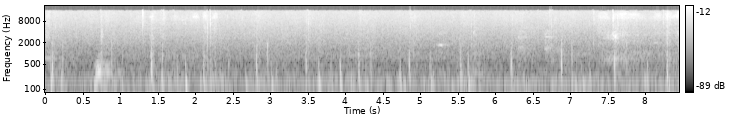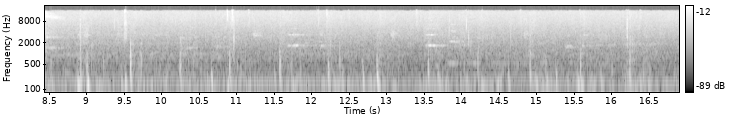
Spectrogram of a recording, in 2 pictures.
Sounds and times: walking 0:00.0 - 0:16.9

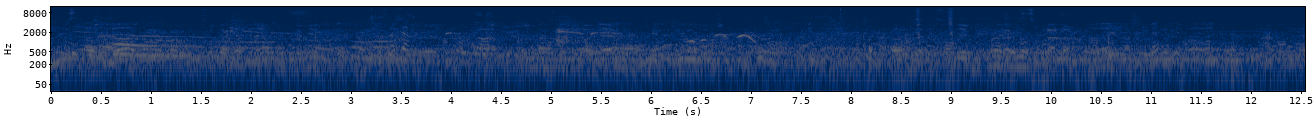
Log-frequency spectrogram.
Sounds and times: people 0:00.0 - 0:12.5

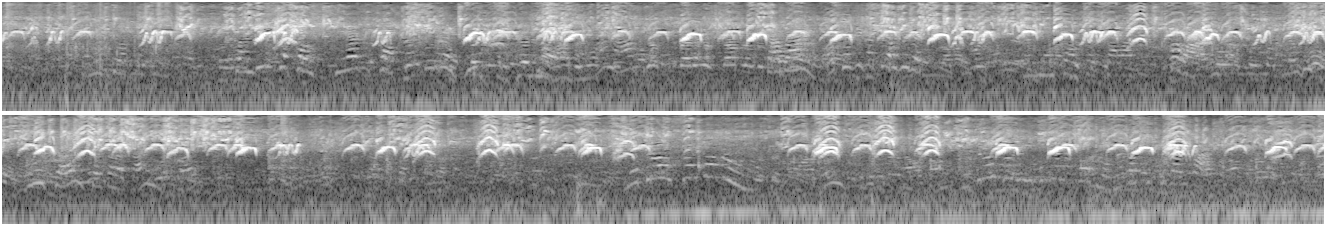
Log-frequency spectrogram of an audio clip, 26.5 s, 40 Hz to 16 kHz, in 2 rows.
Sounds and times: high pitched birds in foreground 0:00.0 - 0:26.4
human voices in the background 0:00.0 - 0:26.4
other birds 0:00.0 - 0:26.4

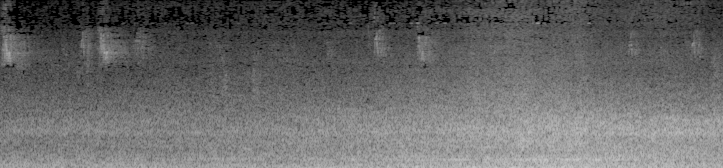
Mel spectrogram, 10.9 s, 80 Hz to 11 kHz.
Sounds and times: birds 0:00.0 - 0:07.0
traffic 0:00.0 - 0:10.8
birds 0:07.8 - 0:10.8

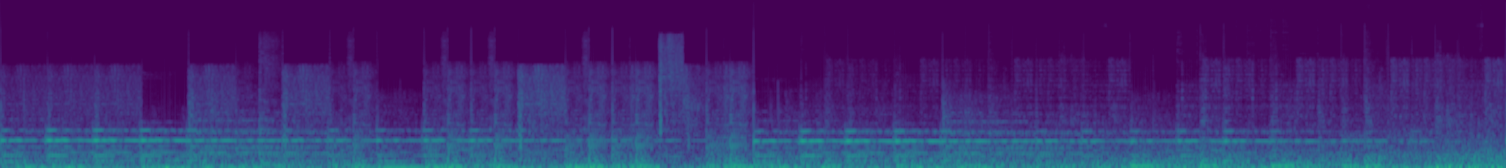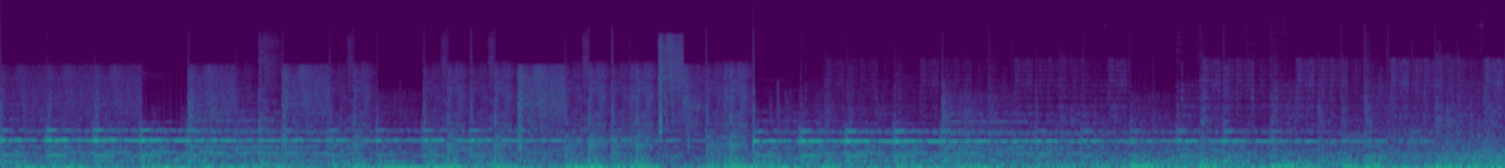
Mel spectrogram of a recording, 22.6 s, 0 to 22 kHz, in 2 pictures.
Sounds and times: Drum Loop 0:03.3 - 0:11.3
Drum Loop 0:15.6 - 0:22.5

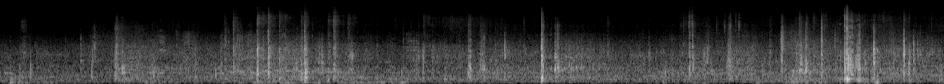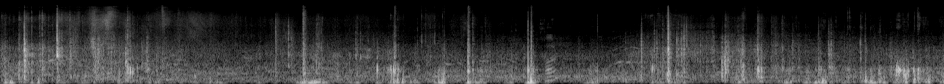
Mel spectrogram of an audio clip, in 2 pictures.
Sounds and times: skateboard rolls past 0:00.1 - 0:18.8

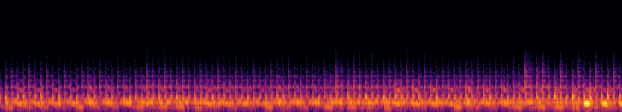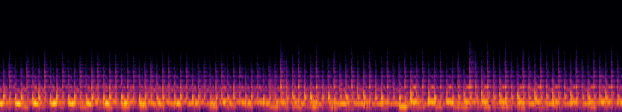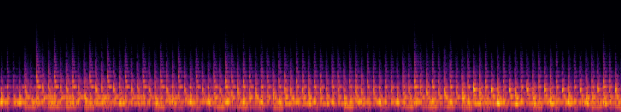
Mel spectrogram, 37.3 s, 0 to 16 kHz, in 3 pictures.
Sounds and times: synth 0:07.6 - 0:37.3

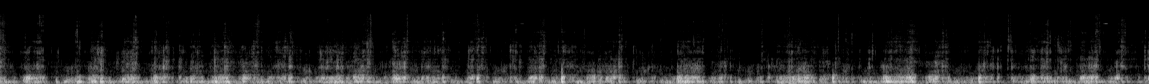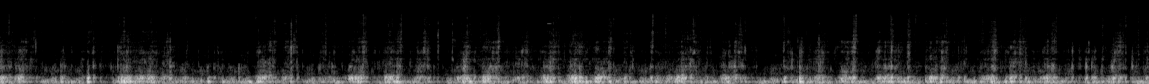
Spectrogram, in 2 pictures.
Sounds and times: geothermal mud boiling, bubbling 0:00.0 - 0:22.9

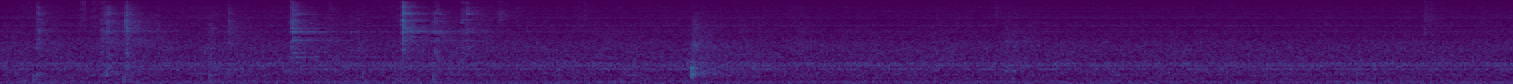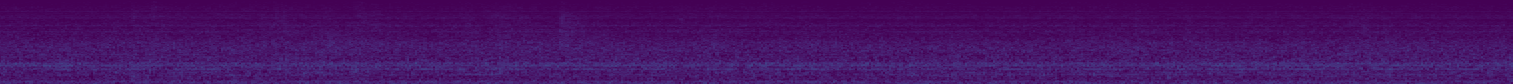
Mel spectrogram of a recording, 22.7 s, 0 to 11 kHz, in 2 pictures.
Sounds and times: activation of two exhaust fans 0:00.0 - 0:04.3

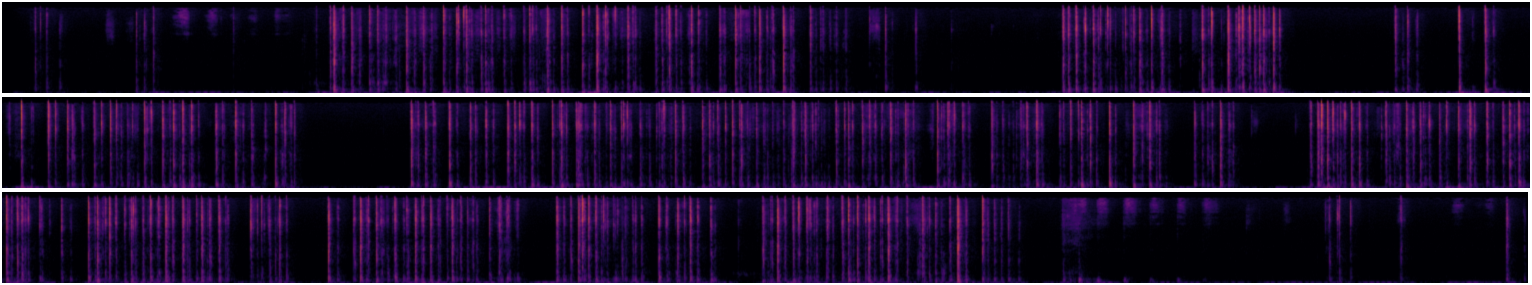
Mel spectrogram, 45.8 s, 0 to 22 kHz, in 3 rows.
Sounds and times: Using Trackpad on MacBook Pro 0:00.2 - 0:13.0
Typing 0:03.2 - 0:09.0
Typing 0:10.6 - 0:12.9
Using Trackpad on MacBook Pro 0:13.9 - 0:18.4
Typing 0:13.9 - 0:18.3
Using Trackpad on MacBook Pro 0:19.3 - 0:45.8
Typing 0:19.4 - 0:27.7
Typing 0:28.3 - 0:40.8
Typing 0:43.8 - 0:44.6

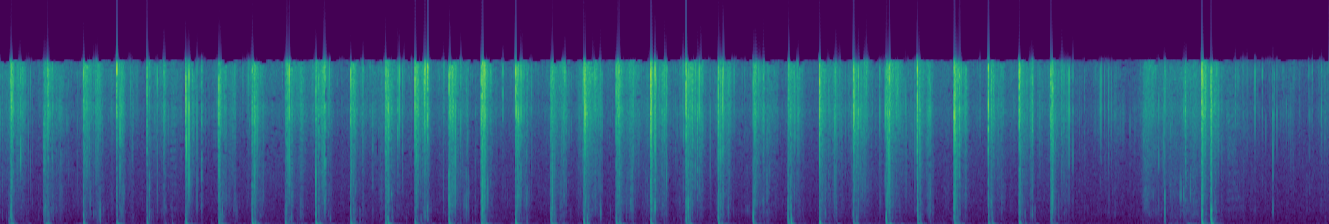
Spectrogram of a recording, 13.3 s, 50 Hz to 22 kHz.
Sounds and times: Running on concrete with jump and landing 0:00.0 - 0:10.7
Running on concrete with jump and landing 0:11.9 - 0:12.2

